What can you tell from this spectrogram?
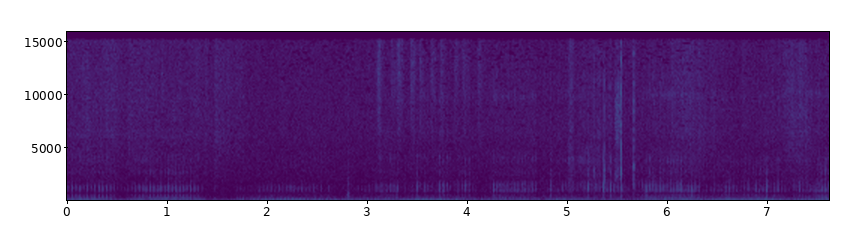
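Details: Purring house cat, a steady low rumble with regular breathing pulses, faint scratchy rustling noises overhead in the second half.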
